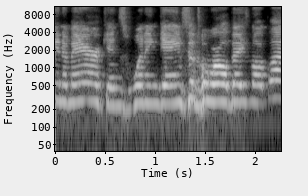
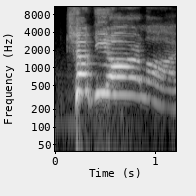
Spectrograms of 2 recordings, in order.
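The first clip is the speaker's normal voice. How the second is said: slow, loud drawn-out call of the name; 6 semitones higher, 5 dB louder than usual. Acted. Streamer calls out a name, slow and loud. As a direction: shout the name like an announcer.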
